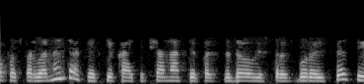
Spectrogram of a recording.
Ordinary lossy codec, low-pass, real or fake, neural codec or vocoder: MP3, 16 kbps; 3.6 kHz; fake; vocoder, 44.1 kHz, 80 mel bands, Vocos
